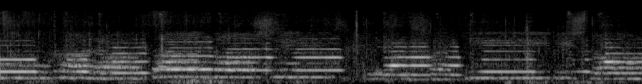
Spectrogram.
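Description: Transverse flute playing a slow melody of held notes, one note every half second to a second.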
